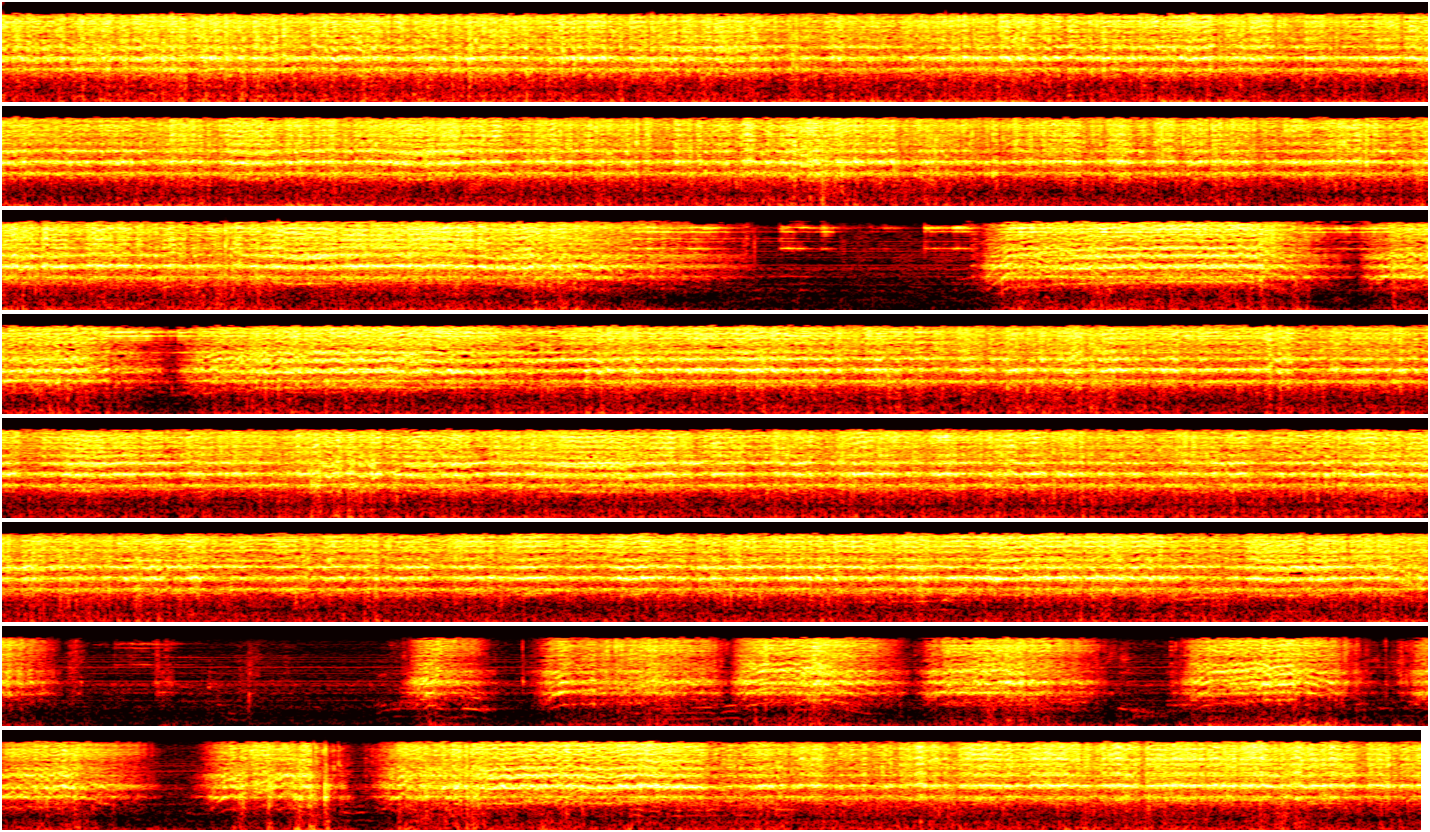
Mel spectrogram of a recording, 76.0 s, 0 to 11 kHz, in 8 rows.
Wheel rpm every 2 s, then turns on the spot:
230, 230, 230, 240, 230, 230, 230, 230, 230, 230, 230, 130, 10, 140, 100, 170, 220, 240, 240, 230, 230, 230, 240, 230, 230, 230, 230, 230, 120, 0, 60, 90, 70, 60, 100, 210, 230, 230.
none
